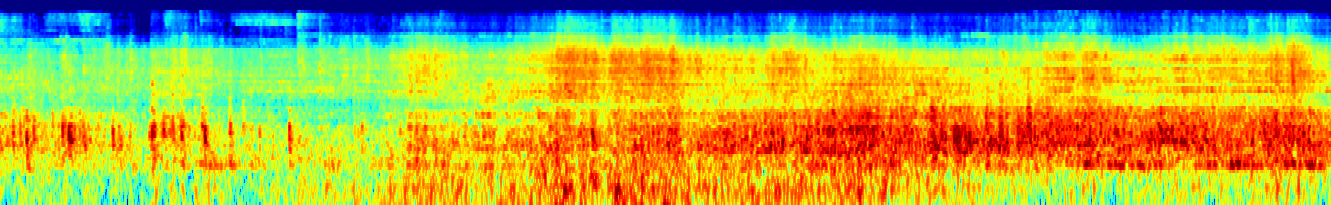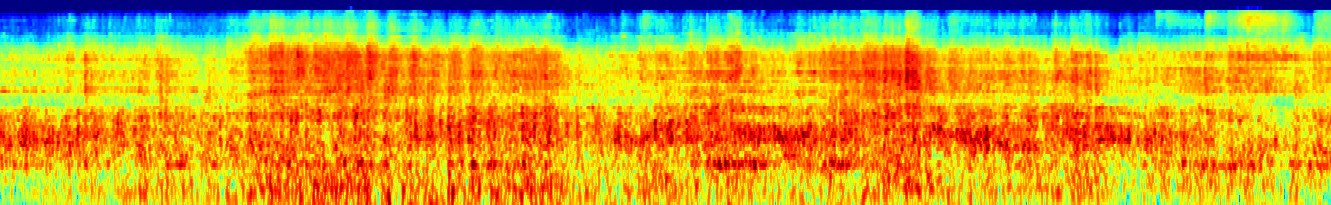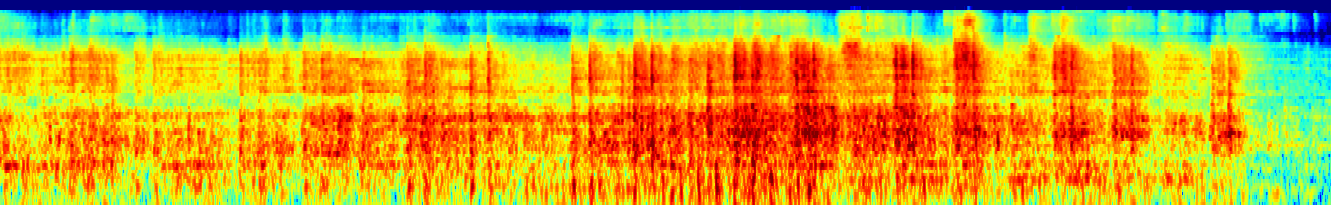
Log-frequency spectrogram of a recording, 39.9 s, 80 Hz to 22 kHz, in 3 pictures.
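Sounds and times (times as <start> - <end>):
train wheels rumbling on rail: 0.0 - 39.9.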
